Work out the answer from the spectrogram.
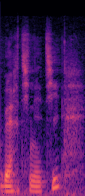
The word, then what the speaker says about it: Bertinet: vous poser jusqu'à présent nous avions toujours dit Francesco Bertinetti et vous avez prononcé à l'instant Bertinet Bertinet absolument parce que il signe en français c'estd qu'il revendique je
